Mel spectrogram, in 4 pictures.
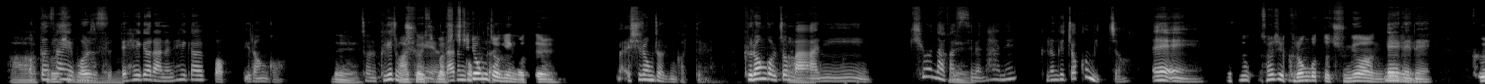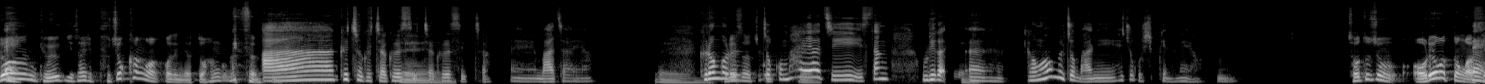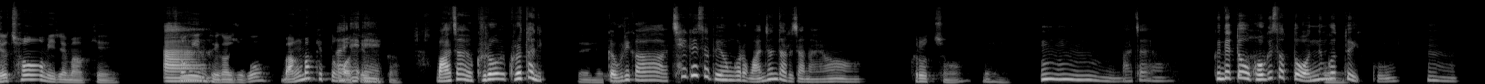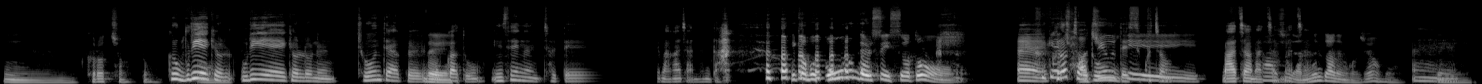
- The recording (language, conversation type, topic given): Korean, unstructured, 좋은 대학에 가지 못하면 인생이 망할까요?
- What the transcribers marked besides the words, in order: tapping; unintelligible speech; distorted speech; unintelligible speech; laughing while speaking: "한국에서는"; "해야지" said as "하야지"; sigh; other background noise; laughing while speaking: "않는다.'"; laugh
